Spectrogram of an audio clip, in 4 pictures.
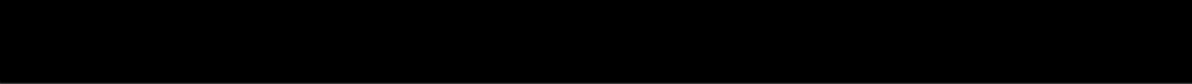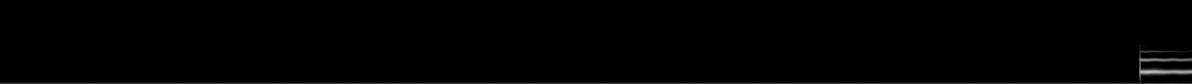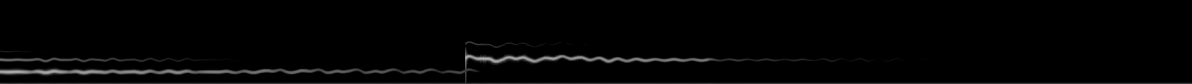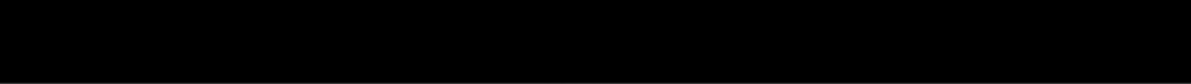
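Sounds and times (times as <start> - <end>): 
DX7 synthesizer: 23.4 - 30.8.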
